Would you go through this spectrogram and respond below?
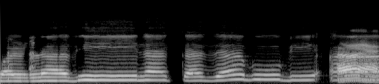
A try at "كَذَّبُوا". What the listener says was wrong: Walladzina kazzabu. Ini ada tasdid. Jadi jangan kazzabu kecepatan. Ditekan di tasdidnya.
